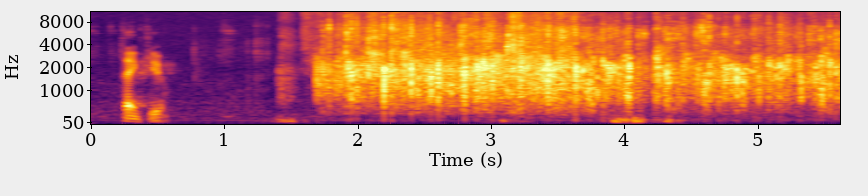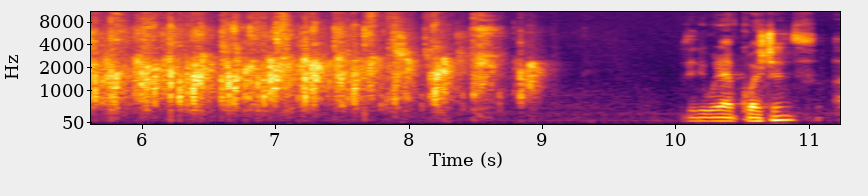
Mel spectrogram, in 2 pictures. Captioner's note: applause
